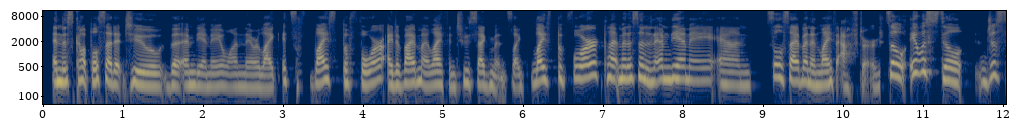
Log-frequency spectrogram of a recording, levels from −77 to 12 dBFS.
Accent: American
